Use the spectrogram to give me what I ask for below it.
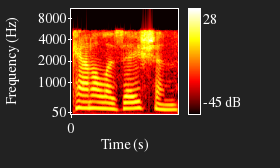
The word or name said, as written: canalization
